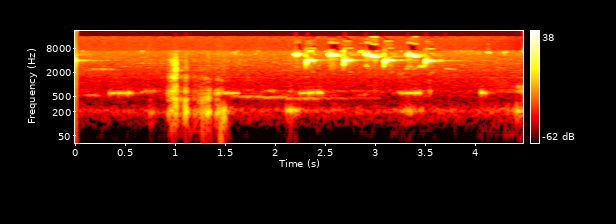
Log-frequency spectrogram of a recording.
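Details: Tit nest box with chicks on 21 April: a few dull knocks and scrapes, then a quick run of about eight high, thin chirps, with a steady low hum throughout.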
